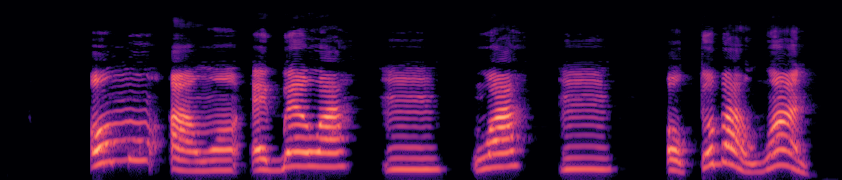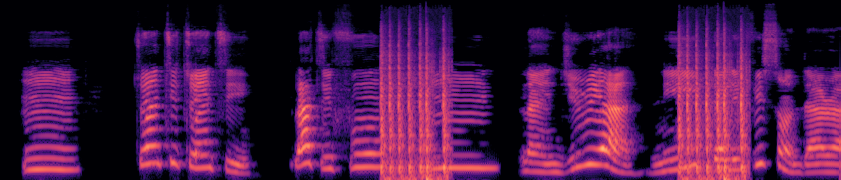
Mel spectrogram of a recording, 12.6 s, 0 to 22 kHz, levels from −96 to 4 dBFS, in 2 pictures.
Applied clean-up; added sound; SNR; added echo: classical method Wiener filter.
